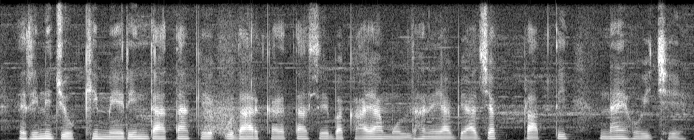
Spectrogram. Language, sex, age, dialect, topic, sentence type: Maithili, male, 18-24, Eastern / Thethi, banking, statement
